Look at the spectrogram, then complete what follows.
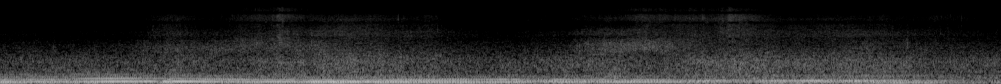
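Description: Sea waves washing onto the shore, rising to a wash about three seconds in and again around six to seven seconds. Under them runs a low, steady engine hum that fades away near the end.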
